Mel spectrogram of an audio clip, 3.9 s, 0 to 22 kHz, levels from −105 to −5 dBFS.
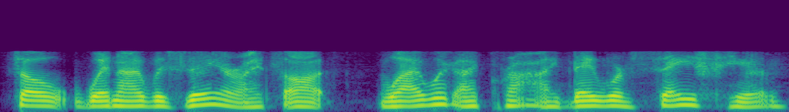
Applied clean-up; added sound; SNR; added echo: neural mask model DeepFilterNet 3.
